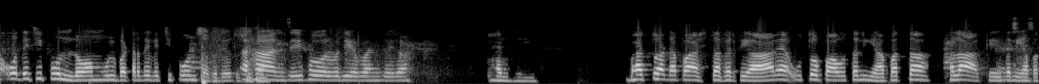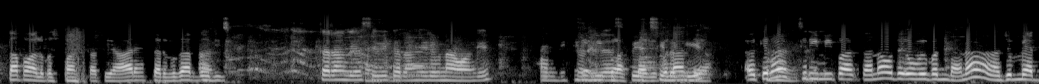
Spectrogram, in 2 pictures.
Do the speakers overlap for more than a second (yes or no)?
yes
